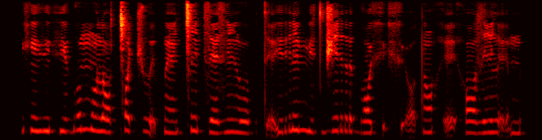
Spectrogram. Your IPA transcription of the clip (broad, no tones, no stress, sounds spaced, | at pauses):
xʲ ẽ vʲ ə̃ fʲ ə ɡ o m õ l ɔ ǀ ɔ t͡ʃ v ḛ p ẽ ǀ ĩ t͡s e z ĩ ʊ̯ | t ḛ j r ĩ mʲ ø t d͡ʒ i r ə ɡ ɔ xʲ ə̰ xʲ ɔ̰ t ɔ̃ h ḛ h ɔ z i l ḛ m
